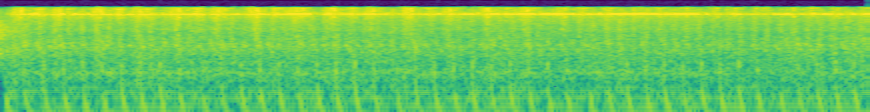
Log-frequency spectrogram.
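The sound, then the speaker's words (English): A police helicopter hovers, its rotor beating out a loud, rapid, steady chopping pulse over a dense engine roar that holds unchanged throughout. “The police chopper casts a shadow as it hovers over Turgeon Autos.”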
